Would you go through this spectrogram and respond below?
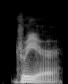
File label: "drear", American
